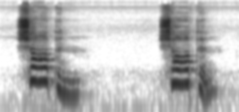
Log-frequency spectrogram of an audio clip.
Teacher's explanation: So here the stress is on the penult. The penult, that is the second from the end.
